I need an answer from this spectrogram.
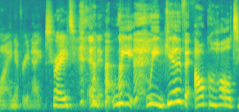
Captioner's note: laughs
